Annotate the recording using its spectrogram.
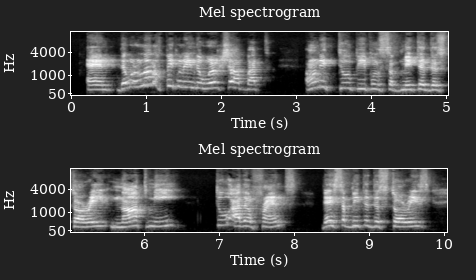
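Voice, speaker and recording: Projecting his raised voice with a bright, sharp tone, a man speaks at a moderate pace in a high pitch with ordinary pitch variation. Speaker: recovery program member, story author. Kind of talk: interview.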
